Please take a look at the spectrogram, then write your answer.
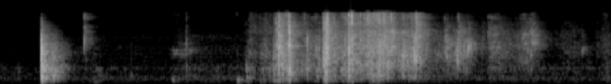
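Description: A sheet of paper with ideas written on it is crumpled up, starting with a sharp crackle, then a few seconds of dense, busy crinkling that swells louder before easing off, and is thrown into a corner. No one speaks.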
